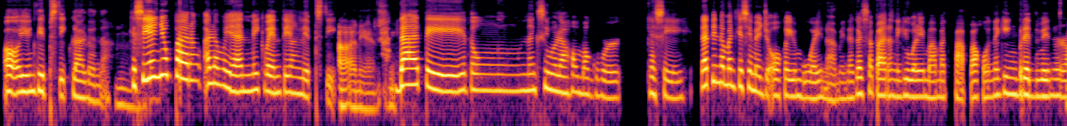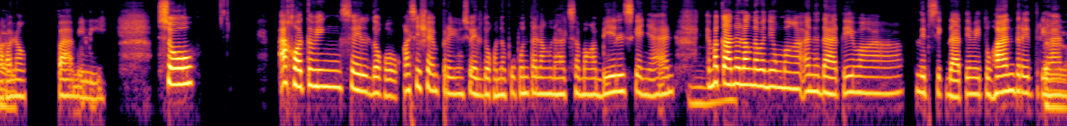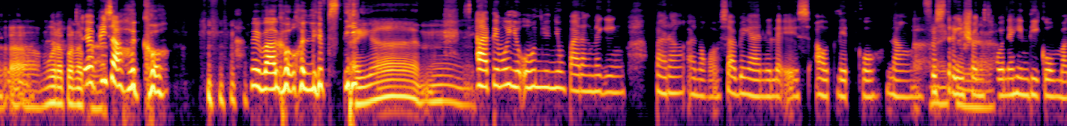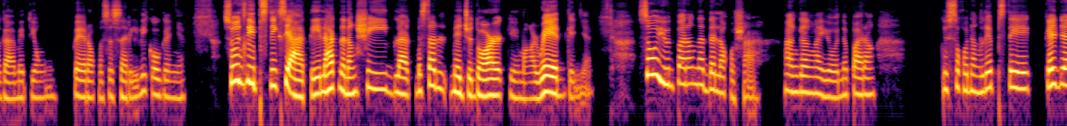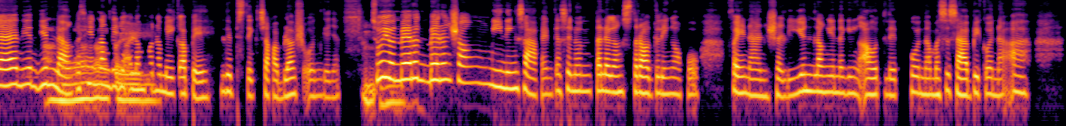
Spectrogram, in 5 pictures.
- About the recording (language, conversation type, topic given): Filipino, podcast, Paano mo pinag-iiba ang mga kailangan at gusto sa tuwing namimili ka?
- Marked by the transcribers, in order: other background noise; scoff; lip smack; tapping; laughing while speaking: "sahod ko"; laugh; laughing while speaking: "may bago akong lipstick"; sniff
